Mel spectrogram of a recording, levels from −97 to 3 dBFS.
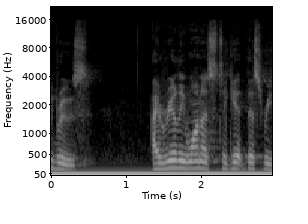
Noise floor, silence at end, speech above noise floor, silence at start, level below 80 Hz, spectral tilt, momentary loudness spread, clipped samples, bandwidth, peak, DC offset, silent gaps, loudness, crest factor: -72 dBFS; 0 s; 30 dB; 0 s; -70 dBFS; -5 dB/octave; 11 LU; under 0.1%; 16 kHz; -22 dBFS; 3%; none; -42 LUFS; 16 dB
